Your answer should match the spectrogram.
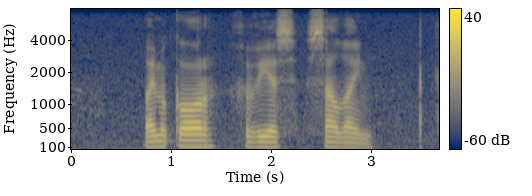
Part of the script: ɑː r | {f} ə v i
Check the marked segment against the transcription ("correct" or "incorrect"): incorrect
